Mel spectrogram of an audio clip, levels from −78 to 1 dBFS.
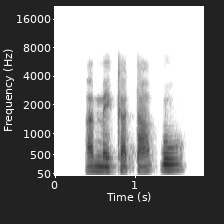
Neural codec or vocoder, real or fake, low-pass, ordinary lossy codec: codec, 16 kHz in and 24 kHz out, 0.9 kbps, LongCat-Audio-Codec, fine tuned four codebook decoder; fake; 7.2 kHz; Opus, 32 kbps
